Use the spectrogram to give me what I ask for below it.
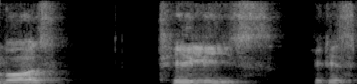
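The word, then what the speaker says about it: Thales: first philosopher so to say his name was tillys it is p h a l e s but it is pronounced thelies so thelies belong to myelitis and he was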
